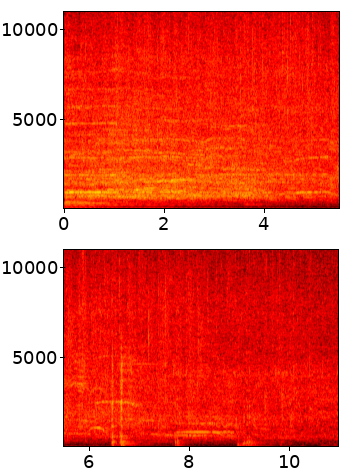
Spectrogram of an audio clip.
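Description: A live band's closing sustained chord rings out and fades away over about four seconds. Concert crowd noise is left behind, with a couple of short whistles and a few brief thumps near the end.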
